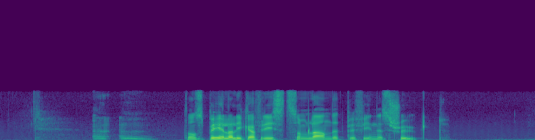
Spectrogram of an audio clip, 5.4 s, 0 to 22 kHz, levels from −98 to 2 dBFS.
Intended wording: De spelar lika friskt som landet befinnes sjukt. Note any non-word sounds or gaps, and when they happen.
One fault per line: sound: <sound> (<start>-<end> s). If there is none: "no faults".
sound: throat clearing (0.9-1.6 s)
